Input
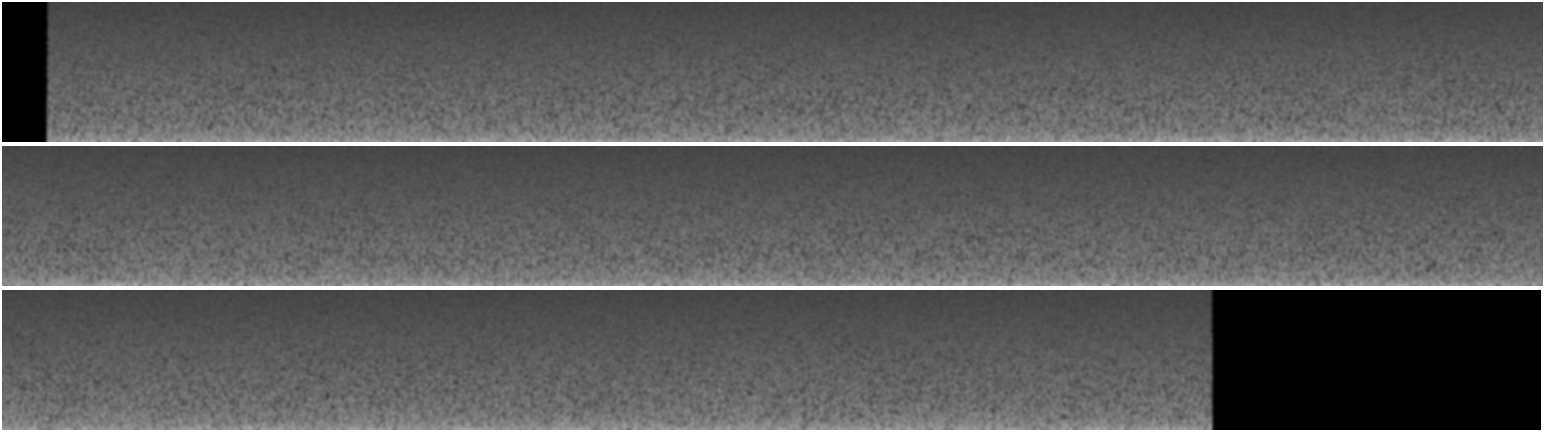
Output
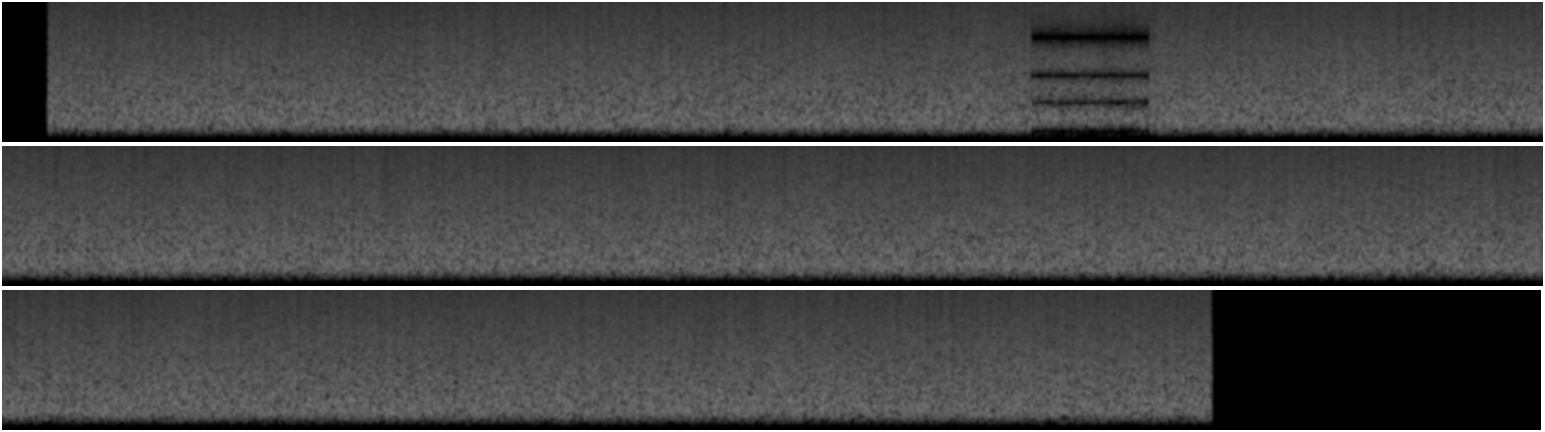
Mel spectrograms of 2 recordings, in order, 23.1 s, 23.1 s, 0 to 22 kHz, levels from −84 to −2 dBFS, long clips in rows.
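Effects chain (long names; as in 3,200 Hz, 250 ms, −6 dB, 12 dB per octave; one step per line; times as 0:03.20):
high-pass filter 480 Hz 24 dB per octave
brickwall limiter −28.5 dBFS, peak gain reduction 8 dB
0:05.14–0:05.74: phaser with its sweep stopped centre 1,700 Hz, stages 8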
